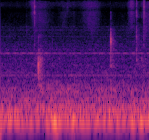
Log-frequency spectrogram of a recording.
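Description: Quiet room tone with a low steady hum and a couple of faint, short clicks, about a second apart.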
